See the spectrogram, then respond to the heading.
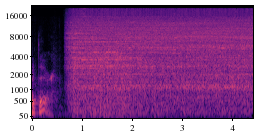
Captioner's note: saw buzzing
